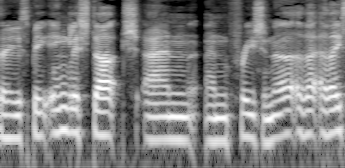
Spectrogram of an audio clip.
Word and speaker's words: Frisian: Yeah, I'm talking Frisian.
